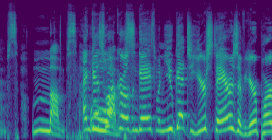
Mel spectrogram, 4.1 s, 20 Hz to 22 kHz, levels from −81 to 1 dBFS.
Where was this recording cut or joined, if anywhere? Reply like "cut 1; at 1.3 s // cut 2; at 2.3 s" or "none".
none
